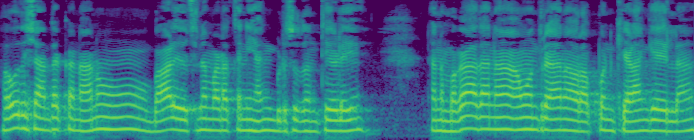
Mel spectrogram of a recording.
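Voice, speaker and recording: A woman puts on a high-pitched character voice, speaking at a moderate pace in a flat, monotone delivery. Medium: comedy sketch. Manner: plaintive, gossipy.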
